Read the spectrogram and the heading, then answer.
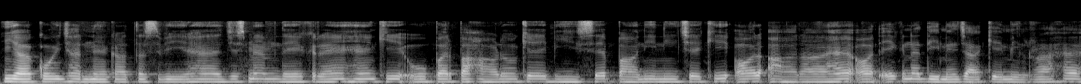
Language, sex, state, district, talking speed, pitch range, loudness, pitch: Hindi, male, Bihar, Bhagalpur, 175 wpm, 120-130 Hz, -18 LUFS, 125 Hz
